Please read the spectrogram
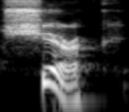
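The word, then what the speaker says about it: شرك: So the word shirk, written the same way but pronounced shirk in Arabic, means something like partner or associating a partner along with God.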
